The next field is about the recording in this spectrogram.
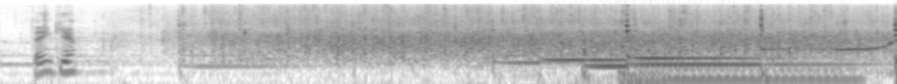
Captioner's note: crowd applause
